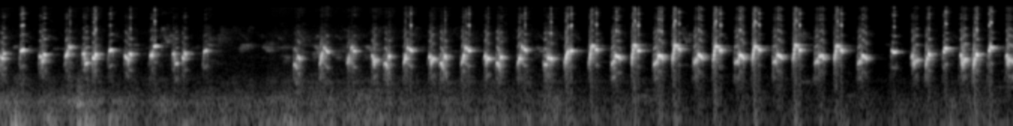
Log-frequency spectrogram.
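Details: Sooty-headed bulbul; song; prompting other sooty-headed bulbuls to sing in reply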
